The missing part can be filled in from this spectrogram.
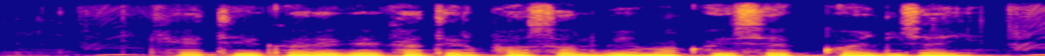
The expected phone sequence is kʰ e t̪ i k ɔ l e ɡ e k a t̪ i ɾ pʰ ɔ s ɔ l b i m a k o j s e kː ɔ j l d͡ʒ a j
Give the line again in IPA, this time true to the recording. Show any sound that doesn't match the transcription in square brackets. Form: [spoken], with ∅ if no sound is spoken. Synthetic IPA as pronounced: kʰ e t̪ i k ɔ [ɾ] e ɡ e [kʰ] a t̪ i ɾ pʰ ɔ s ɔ l b i m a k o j s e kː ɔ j l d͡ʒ a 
